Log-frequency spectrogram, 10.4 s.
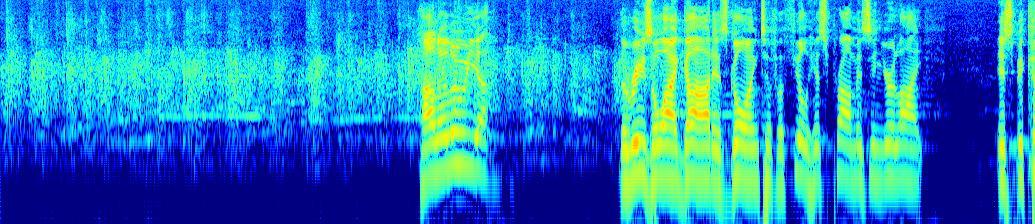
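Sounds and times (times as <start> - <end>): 
audience clapping hands: 0.0 - 7.0
speech: 4.2 - 5.0, 6.2 - 9.3, 10.0 - 10.3.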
